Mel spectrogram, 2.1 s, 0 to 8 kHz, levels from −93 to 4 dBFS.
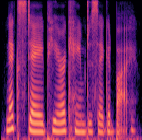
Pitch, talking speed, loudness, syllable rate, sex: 195 Hz, 225 wpm, -18 LUFS, 4.8 syllables/s, female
